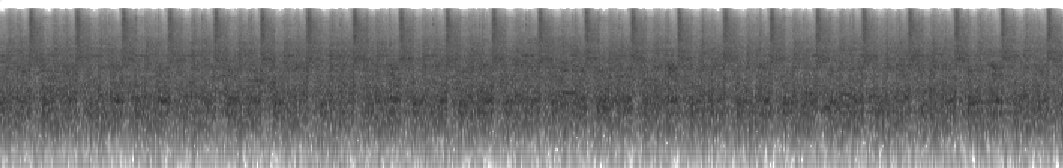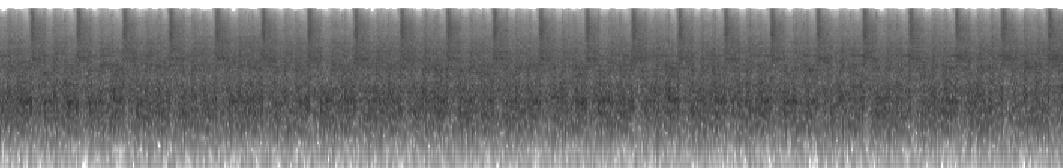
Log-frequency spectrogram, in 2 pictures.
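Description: Machinery running steadily, with a regular sharp click about twice a second over a continuous noise.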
